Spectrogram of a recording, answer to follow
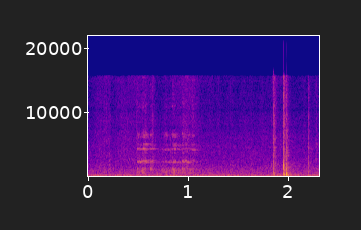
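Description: Glass bottles in a cardboard multipack clinking as the pack is pulled off a store shelf: faint ringing clinks about half a second in, then one sharp clink near the end, over a steady low store hum.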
